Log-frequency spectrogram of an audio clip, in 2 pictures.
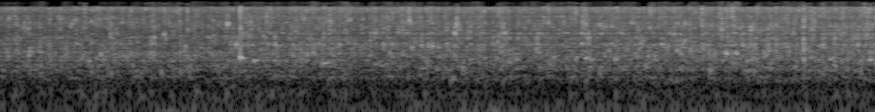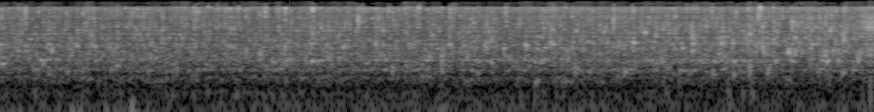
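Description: Creek water trickles steadily in a quiet outdoor setting during winter, a soft continuous broadband wash with no voices, evenly sustained throughout.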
